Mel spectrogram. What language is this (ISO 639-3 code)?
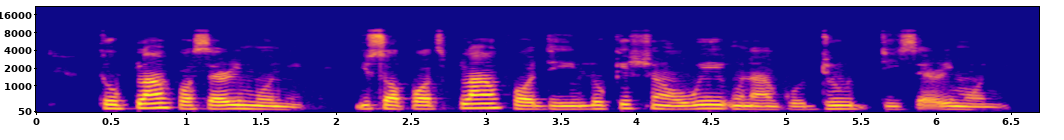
pcm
